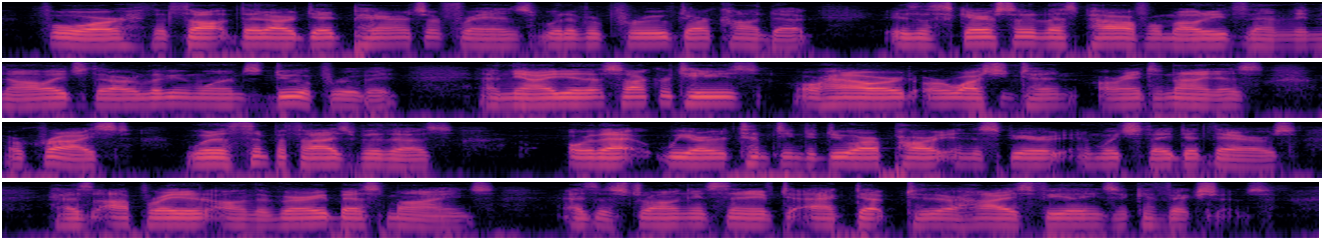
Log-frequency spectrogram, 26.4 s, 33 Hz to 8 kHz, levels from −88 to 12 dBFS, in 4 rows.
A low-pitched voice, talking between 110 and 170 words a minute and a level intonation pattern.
No: low, 120 Hz; average, 195 wpm; narrow, 1.5 semitones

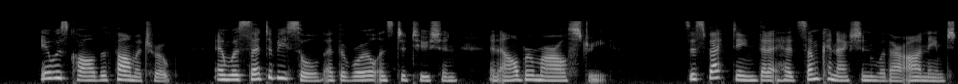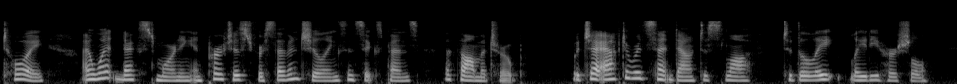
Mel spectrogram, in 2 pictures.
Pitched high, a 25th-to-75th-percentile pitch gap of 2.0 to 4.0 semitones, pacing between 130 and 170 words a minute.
Yes: high, 195 Hz; average, 3.6 semitones; average, 165 wpm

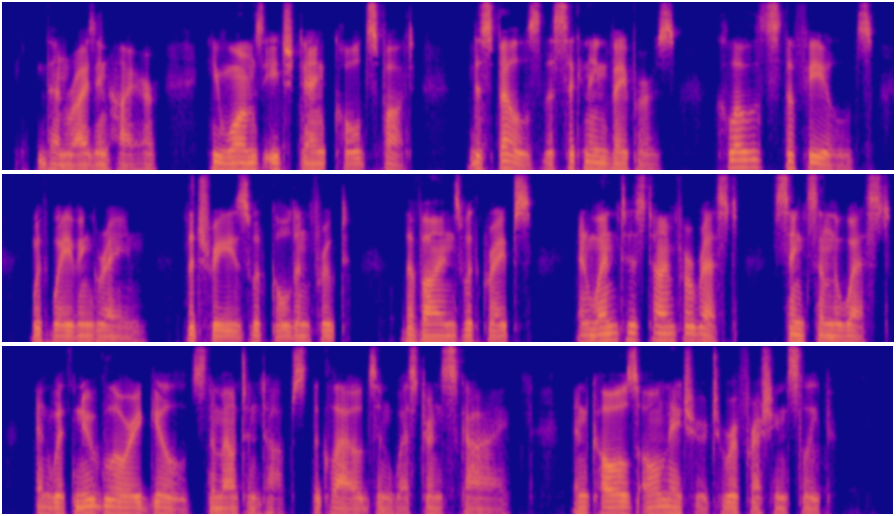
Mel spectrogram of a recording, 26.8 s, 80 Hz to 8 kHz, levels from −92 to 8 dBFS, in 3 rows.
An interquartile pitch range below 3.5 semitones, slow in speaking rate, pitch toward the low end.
Yes: narrow, 2.4 semitones; slow, 130 wpm; low, 100 Hz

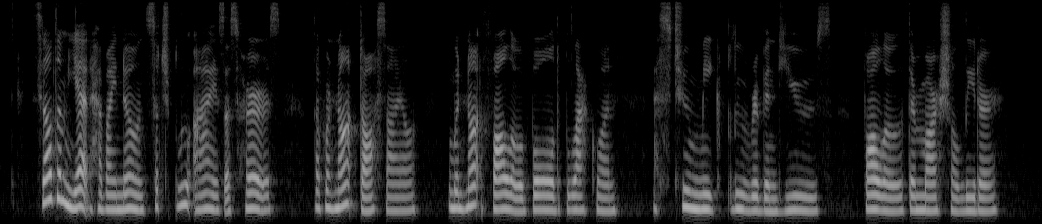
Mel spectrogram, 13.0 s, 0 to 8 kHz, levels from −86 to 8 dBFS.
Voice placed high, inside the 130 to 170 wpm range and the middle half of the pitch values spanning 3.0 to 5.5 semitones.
No: high, 195 Hz; average, 145 wpm; narrow, 2.4 semitones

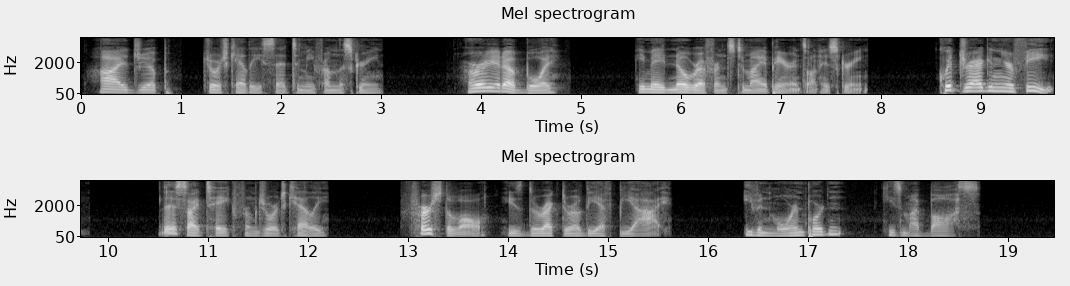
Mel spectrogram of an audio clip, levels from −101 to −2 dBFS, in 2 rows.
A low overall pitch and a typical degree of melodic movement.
Yes: low, 115 Hz; average, 4.1 semitones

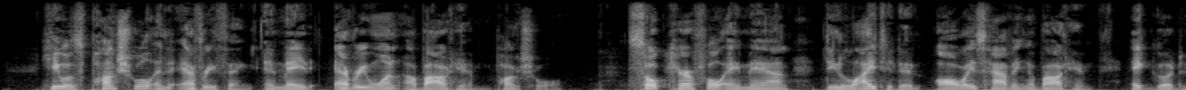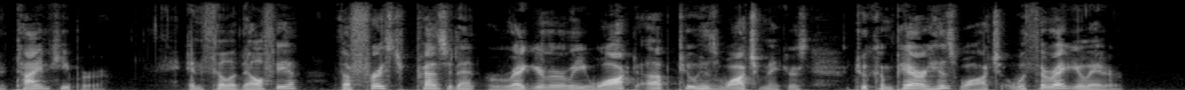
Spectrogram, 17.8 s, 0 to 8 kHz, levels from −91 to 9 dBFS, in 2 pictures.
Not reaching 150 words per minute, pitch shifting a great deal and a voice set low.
Yes: average, 140 wpm; wide, 5.8 semitones; low, 120 Hz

